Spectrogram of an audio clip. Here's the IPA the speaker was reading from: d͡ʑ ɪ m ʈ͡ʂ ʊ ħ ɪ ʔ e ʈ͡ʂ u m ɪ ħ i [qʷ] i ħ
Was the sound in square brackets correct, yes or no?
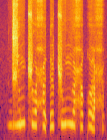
yes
